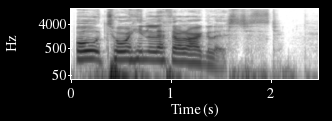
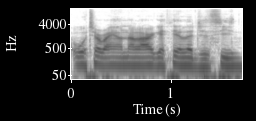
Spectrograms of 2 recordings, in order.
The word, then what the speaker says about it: otorhinolaryngologist: Well, aside from the silent H and the irregular use of the consonant Y, the word has 21 letters and 8, yes, count them, 8 syllables.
